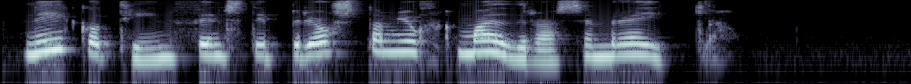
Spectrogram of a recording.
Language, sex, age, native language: Icelandic, female, 20-29, Icelandic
